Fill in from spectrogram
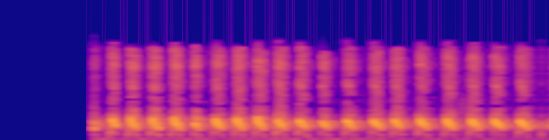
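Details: Olive-winged bulbul (kapas tembak), a songbird kept by bird keepers; a steady run of loud, sharp, high chips repeated about seven times a second after a brief silence, with faint low hum beneath.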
